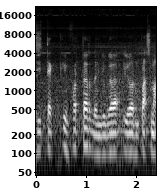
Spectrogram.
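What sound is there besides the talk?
No everyday noises stand out.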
